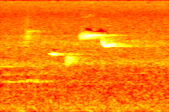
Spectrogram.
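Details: An Australian gerygone gives a few thin, high whistled notes, some sliding down, packed into under a second over a faint outdoor hiss.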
